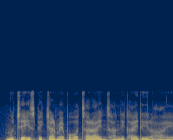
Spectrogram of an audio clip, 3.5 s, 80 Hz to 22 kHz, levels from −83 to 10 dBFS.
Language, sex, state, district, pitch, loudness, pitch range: Hindi, female, Arunachal Pradesh, Papum Pare, 195 Hz, -15 LUFS, 185-215 Hz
